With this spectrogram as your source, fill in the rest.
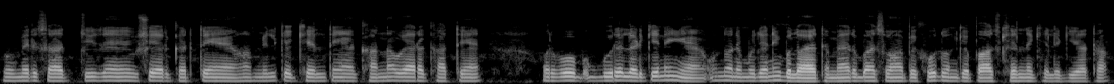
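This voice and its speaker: A woman's voice: on the low side, little pitch movement, mellow, dry recording, close to an everyday voice. A woman voicing a defensive young schoolboy in a cartoon story, pleading his case. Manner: pleading, protests his innocence.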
